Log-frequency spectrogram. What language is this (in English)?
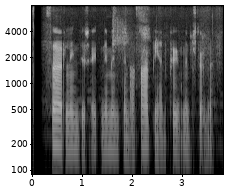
Icelandic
